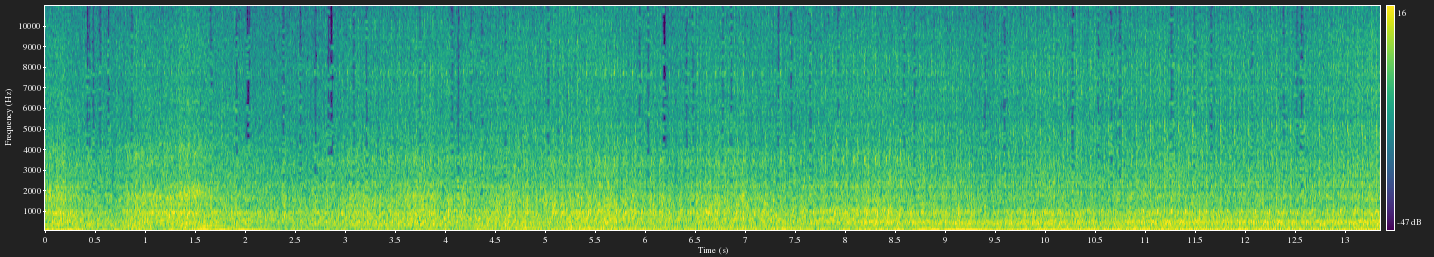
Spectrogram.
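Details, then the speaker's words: 1949 Chevrolet 3100 pickup, worn 216 inline-six (head rebuilt ~21,000 miles ago, bottom end likely 120,000+ miles), cold idle after distributor reassembly: uneven loping beat with knocking underneath; owner suspects worn bottom end, compression maybe under 90 psi, untested. "So the blow by is not really apparent right yet because it's not warmed up."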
